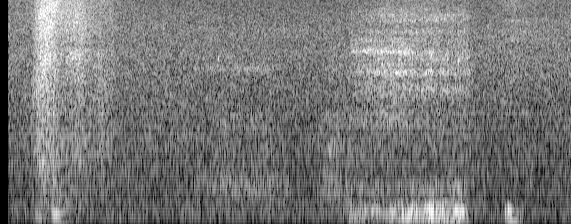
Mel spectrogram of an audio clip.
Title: Corgi and owner snoring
